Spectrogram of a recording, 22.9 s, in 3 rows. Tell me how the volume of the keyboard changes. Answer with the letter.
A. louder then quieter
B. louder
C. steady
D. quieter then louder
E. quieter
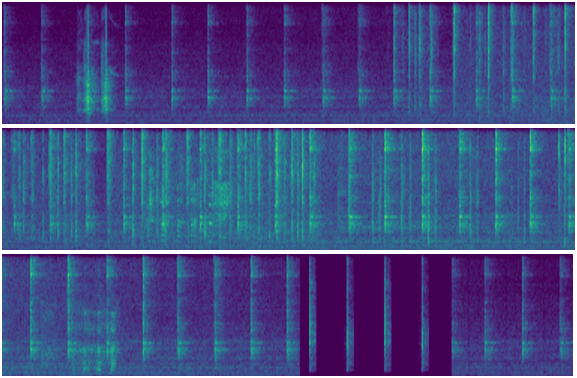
A.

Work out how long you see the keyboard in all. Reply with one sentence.
You can hear the keyboard for 11 seconds altogether.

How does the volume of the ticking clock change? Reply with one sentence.
The volume of the ticking clock goes up, then down.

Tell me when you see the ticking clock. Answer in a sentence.
The ticking clock can be heard from 0.0 to 22.8 s.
